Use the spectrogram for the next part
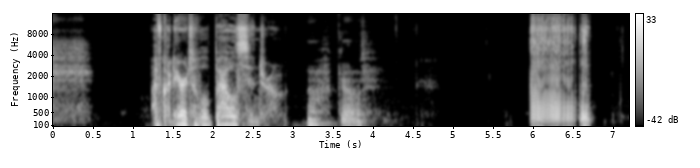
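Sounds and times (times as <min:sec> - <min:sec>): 
speech: 0:01.2 - 0:04.1
mouth imitation of a fart, wet raspberry: 0:06.0 - 0:06.9.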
